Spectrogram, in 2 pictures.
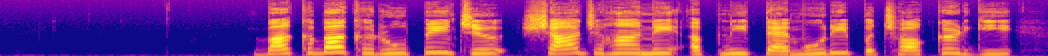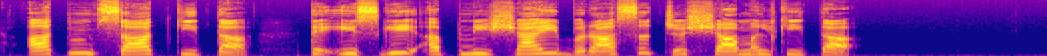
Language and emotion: Dogri, neutral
